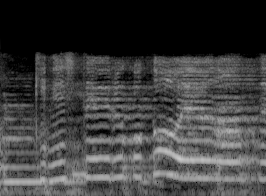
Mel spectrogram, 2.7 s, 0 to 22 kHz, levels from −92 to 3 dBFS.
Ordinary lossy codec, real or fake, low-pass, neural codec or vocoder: none; fake; 7.2 kHz; codec, 16 kHz, 8 kbps, FreqCodec, smaller model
